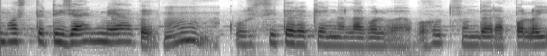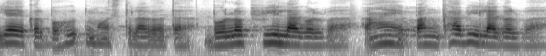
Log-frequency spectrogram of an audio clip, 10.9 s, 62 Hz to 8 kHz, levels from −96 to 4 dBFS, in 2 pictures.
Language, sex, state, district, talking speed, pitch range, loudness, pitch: Bhojpuri, female, Bihar, Gopalganj, 150 wpm, 165-205 Hz, -20 LUFS, 180 Hz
